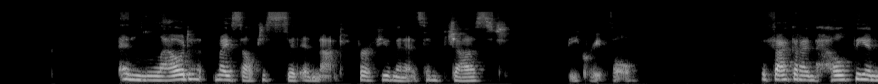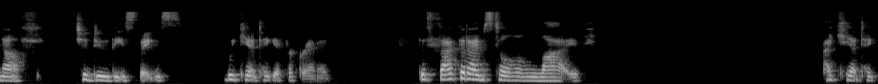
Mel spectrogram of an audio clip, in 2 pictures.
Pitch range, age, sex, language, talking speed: 190-230 Hz, 30-49, female, English, 135 wpm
